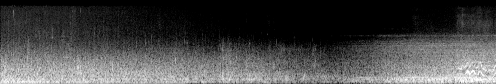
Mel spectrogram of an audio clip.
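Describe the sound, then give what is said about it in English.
Melting glacier ice at Ilulissat, Greenland, fizzes with a dense, continuous crackle of tiny snaps and pops, like steady rain, over a low rumbling background. The crackling swells a little louder toward the end. “And those snaps, and those pops, that's the sound of it melting.”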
